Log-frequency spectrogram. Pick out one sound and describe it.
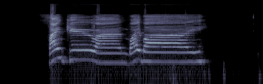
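A middle-aged man speaks in a drawn-out, sing-song voice through a microphone.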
